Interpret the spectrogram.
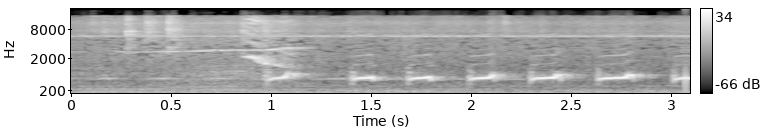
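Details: Local zebra dove in full, lively song, used to lure other doves into singing: a quick descending slide, then six short clear coo notes about 0.3 seconds apart, steady and evenly pitched.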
